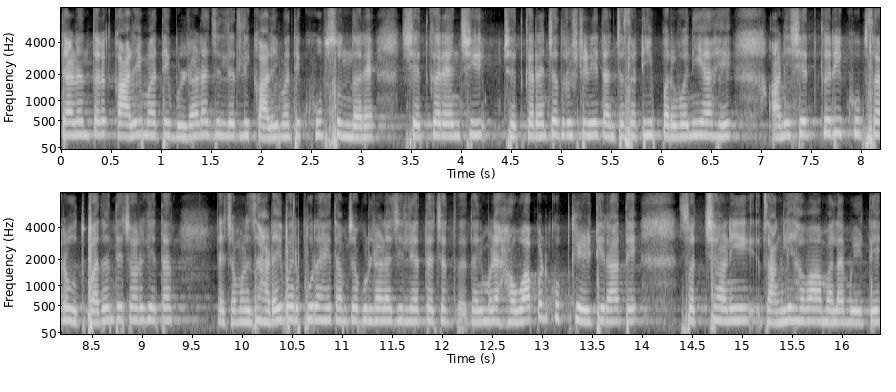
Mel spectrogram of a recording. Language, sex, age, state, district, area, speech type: Marathi, female, 45-60, Maharashtra, Buldhana, rural, spontaneous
